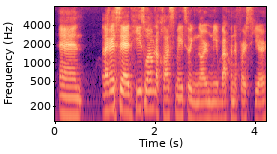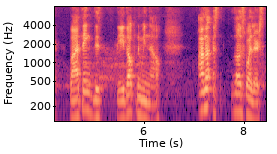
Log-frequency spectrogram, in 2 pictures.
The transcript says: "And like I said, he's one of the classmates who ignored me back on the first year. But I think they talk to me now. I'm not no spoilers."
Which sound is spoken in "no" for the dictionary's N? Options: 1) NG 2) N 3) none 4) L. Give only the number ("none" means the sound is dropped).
4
